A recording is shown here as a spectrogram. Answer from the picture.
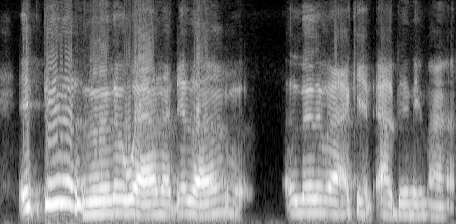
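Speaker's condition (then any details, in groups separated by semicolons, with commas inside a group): Spastic quadriplegic cerebral palsy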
